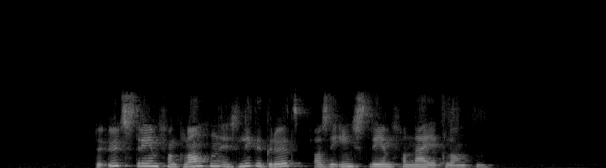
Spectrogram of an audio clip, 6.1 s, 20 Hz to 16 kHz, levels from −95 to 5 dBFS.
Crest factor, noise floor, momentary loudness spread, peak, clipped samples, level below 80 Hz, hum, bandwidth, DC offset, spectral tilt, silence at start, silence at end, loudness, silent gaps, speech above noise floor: 16 dB; -89 dBFS; 10 LU; -26 dBFS; under 0.1%; -84 dBFS; none; 7.2 kHz; under 0.1%; -5 dB/octave; 0.95 s; 1.2 s; -42 LUFS; none; 48 dB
